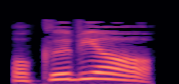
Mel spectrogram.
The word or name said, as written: 臆病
